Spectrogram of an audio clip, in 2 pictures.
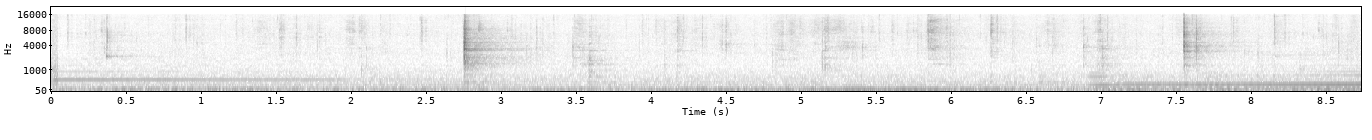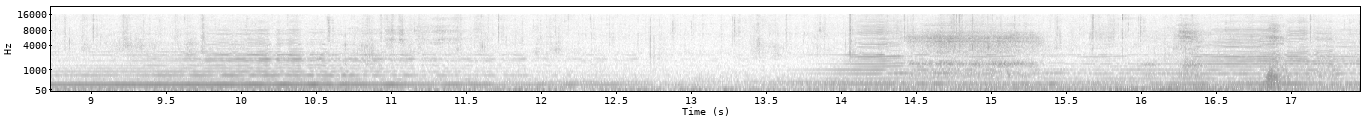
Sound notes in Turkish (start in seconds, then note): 7.9 Müzik - Dram; 14.4 Nefes sesi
